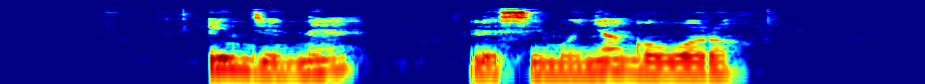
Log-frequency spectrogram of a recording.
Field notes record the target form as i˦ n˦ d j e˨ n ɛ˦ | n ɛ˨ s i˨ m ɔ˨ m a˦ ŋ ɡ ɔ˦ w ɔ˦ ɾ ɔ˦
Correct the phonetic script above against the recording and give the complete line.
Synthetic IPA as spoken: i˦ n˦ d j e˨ n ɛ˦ | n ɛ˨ s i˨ m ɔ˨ ɲ a˦ ŋ ɡ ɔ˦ w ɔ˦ ɾ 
